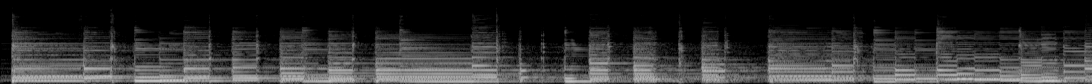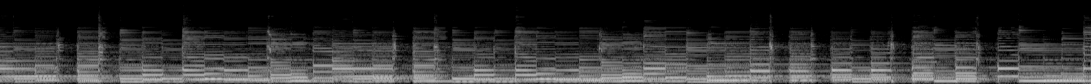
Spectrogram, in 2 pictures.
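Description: Percussive fingerstyle acoustic guitar: dense strummed and plucked chords mixed with rhythmic slaps on the body, played continuously and loud for the whole stretch with no talking.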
